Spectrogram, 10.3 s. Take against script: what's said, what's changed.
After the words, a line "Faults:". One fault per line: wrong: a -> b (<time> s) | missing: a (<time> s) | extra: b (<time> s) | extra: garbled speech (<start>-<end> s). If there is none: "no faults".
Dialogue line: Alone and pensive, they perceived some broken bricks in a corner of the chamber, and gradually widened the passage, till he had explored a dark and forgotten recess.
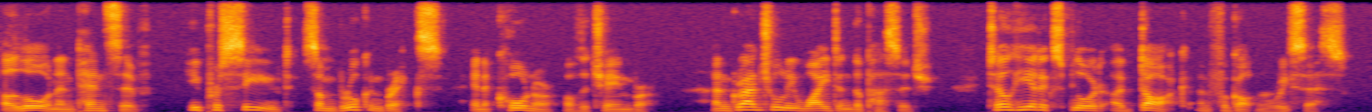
Alone and pensive, he perceived some broken bricks in a corner of the chamber, and gradually widened the passage, till he had explored a dark and forgotten recess.
Faults:
wrong: they -> he (1.4 s)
